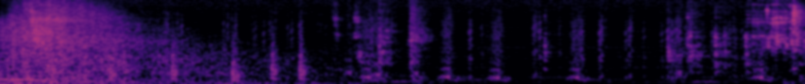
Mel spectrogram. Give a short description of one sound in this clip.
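Small plastic pieces clatter and click.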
